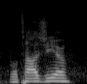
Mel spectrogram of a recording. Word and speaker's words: Voltaggio: But coming up next, Food Network, Brian Voltaggio is going to – I said that right? – Yes, sir. – Voltaggio? – Mm-hmm.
